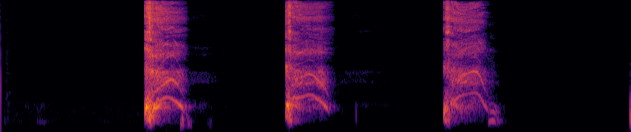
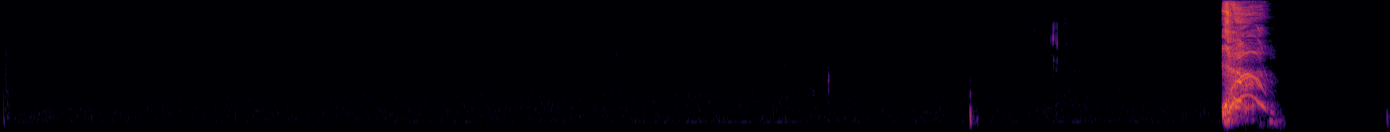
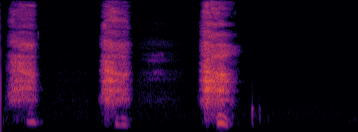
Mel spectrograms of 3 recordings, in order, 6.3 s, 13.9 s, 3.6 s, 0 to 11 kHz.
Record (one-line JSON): {"three_cough_length": "6.3 s", "three_cough_amplitude": 28915, "three_cough_signal_mean_std_ratio": 0.27, "cough_length": "13.9 s", "cough_amplitude": 26160, "cough_signal_mean_std_ratio": 0.13, "exhalation_length": "3.6 s", "exhalation_amplitude": 6667, "exhalation_signal_mean_std_ratio": 0.39, "survey_phase": "beta (2021-08-13 to 2022-03-07)", "age": "65+", "gender": "Female", "wearing_mask": "No", "symptom_sore_throat": true, "symptom_fatigue": true, "smoker_status": "Ex-smoker", "respiratory_condition_asthma": false, "respiratory_condition_other": false, "recruitment_source": "REACT", "submission_delay": "4 days", "covid_test_result": "Negative", "covid_test_method": "RT-qPCR", "influenza_a_test_result": "Negative", "influenza_b_test_result": "Negative"}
